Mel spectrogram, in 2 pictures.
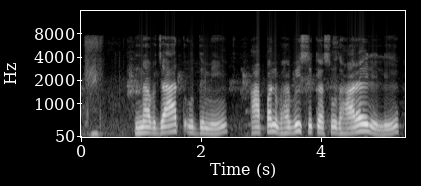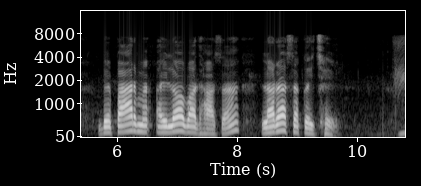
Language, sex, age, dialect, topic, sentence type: Maithili, male, 41-45, Angika, banking, statement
